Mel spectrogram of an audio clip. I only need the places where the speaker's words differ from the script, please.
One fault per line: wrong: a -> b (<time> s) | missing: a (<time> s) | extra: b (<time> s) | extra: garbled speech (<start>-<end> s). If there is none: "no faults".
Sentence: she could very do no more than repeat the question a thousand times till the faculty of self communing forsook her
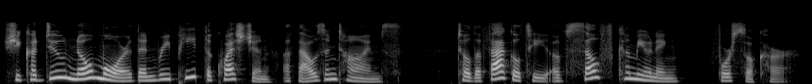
missing: very (0.4 s)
